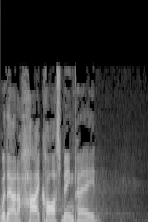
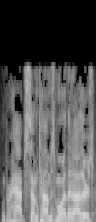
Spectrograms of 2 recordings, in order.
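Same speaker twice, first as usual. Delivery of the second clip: normal talking voice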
